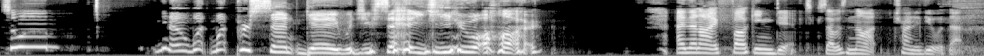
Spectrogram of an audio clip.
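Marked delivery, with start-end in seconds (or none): 0.0-5.3 put-on very high, slow, awkward, squeaky young teen voice. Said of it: "he goes".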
